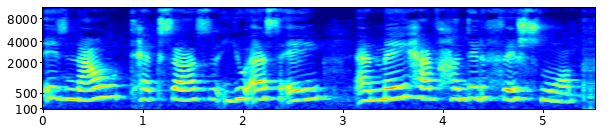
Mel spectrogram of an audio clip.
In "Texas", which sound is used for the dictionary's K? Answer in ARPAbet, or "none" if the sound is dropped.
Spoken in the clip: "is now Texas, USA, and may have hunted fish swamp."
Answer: K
